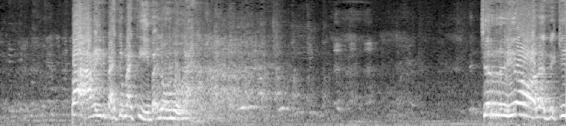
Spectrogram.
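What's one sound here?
A young man speaks with animation into a microphone in a room with a slight echo.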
